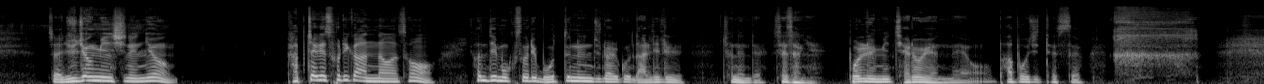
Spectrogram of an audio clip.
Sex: male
